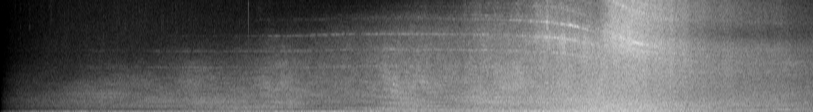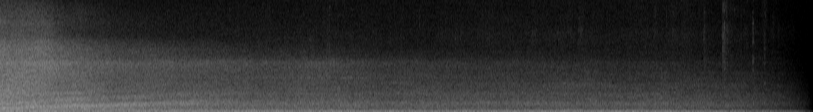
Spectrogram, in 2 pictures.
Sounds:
Aircraft, Vehicle, airplane

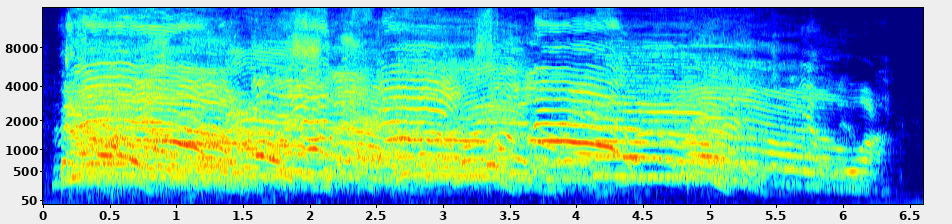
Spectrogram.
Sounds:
Human group actions, Crowd

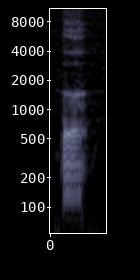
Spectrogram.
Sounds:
Burping

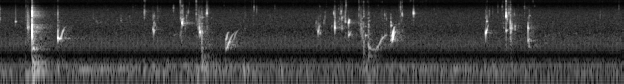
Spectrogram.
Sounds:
Raindrop, Water, Rain

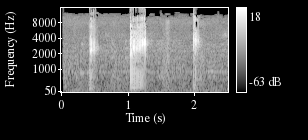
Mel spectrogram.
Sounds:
Fart

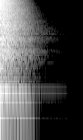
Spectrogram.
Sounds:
Music, Cymbal, Musical instrument, Hi-hat, Percussion

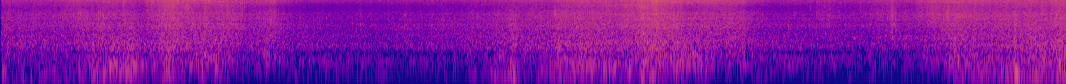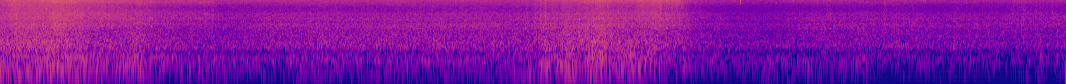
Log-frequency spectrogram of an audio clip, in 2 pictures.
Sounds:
Ocean, Water, surf

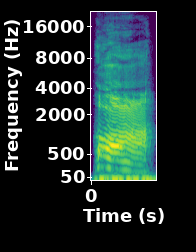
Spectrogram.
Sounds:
Human voice, Speech, man speaking

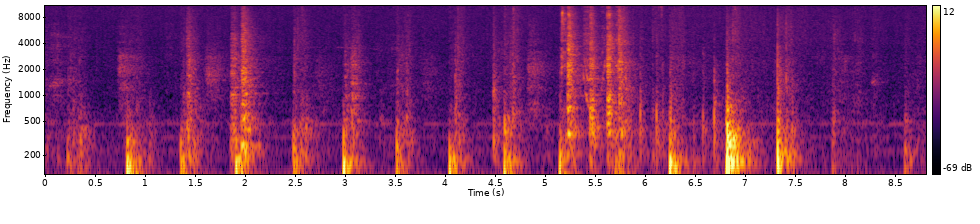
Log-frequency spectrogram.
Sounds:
footsteps

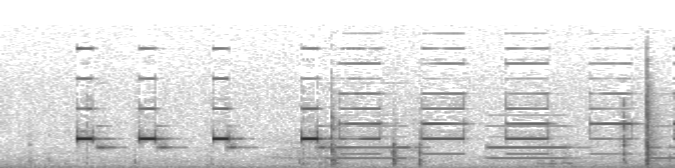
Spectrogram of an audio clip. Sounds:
Alarm

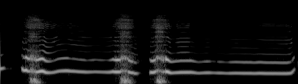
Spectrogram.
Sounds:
sobbing, Human voice

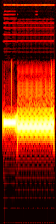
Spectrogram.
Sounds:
Telephone, Alarm

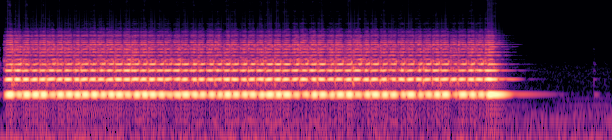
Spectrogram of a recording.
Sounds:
Musical instrument, Music, Bowed string instrument

